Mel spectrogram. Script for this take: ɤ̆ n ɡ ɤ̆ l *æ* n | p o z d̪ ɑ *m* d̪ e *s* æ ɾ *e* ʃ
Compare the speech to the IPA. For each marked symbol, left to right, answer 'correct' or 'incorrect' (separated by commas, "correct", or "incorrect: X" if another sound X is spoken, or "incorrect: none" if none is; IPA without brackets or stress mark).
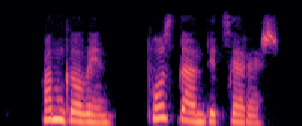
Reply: incorrect: e, incorrect: n, incorrect: t͡s, incorrect: æ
